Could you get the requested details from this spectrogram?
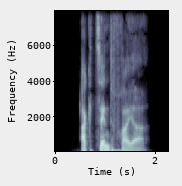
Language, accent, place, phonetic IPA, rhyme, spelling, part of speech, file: German, Germany, Berlin, [akˈt͡sɛntˌfʁaɪ̯ɐ], -ɛntfʁaɪ̯ɐ, akzentfreier, adjective, De-akzentfreier.ogg
- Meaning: inflection of akzentfrei: 1. strong/mixed nominative masculine singular 2. strong genitive/dative feminine singular 3. strong genitive plural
